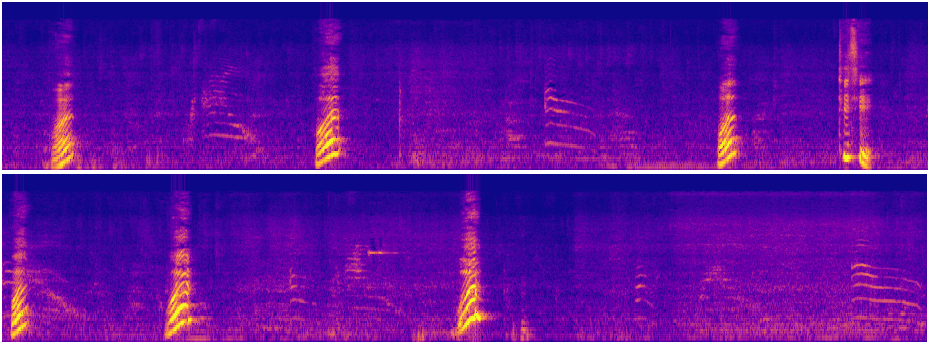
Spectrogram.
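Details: Domestic cat talking back, soft falling meows interleaved with a person repeatedly asking questions in loud bursts; the cat answers between the spoken lines.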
